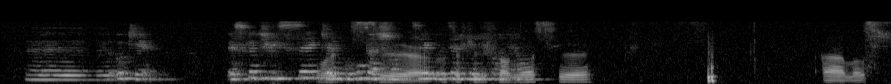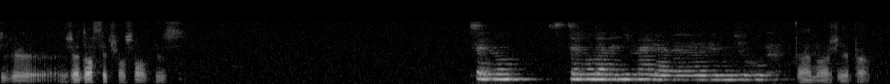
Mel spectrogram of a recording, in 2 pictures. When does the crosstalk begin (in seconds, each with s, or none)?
3.1 s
